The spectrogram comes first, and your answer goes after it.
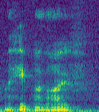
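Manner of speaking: breathy fast whisper of the phrase; soft quick repeated murmur; whispered mantra. Shown as a demonstration. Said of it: "I'm going fast".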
